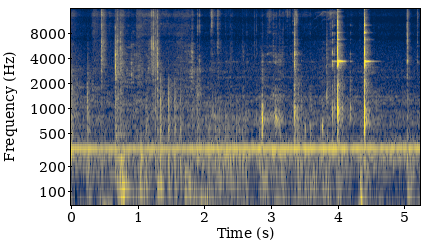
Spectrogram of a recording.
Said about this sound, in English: I'm gonna get some fresh avocado oil in there. First thing. Unopened bottle.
